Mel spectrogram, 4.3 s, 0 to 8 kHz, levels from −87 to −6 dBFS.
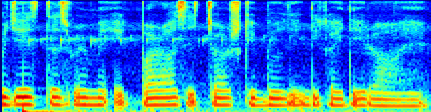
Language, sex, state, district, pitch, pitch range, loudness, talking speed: Hindi, female, Arunachal Pradesh, Papum Pare, 190 Hz, 185-200 Hz, -20 LUFS, 195 wpm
